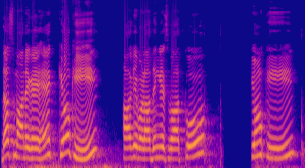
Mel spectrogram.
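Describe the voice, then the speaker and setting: A man teaching a grammar lesson, dictating slowly, repeating phrases and asking questions he then answers himself. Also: high-pitched, clean tone. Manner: slow, repeats phrases for note-taking, asks and answers own questions.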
